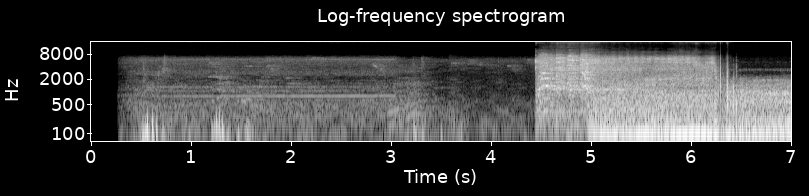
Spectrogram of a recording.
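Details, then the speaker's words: Yamaha Fazer 250 after replacing the cam chain tensioner to fix its tec-tec top-end noise: after a few faint clicks the single fires up into a steady, even idle with no ticking or rattle; fixed, engine sounds smooth. "vamos curtir o barulho do motor que ficou redondinho e"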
